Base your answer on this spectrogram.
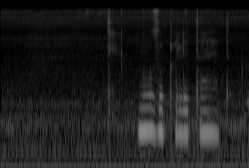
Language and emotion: Russian, neutral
